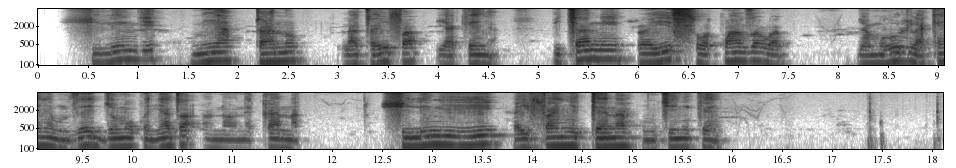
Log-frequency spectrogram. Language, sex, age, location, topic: Swahili, male, 25-35, Nakuru, finance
